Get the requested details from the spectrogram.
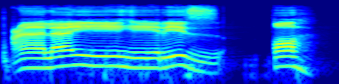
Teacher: kalau kita waqaf, qafnya nggak boleh panjang karena dia bukan mad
